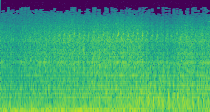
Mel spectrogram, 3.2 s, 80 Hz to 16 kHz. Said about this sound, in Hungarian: A pilóta munkáját a szélcsend nehezítette. Egy oldalszél elfújta volna a helikopter által keltett légörvényeket, így azonban a 4 tonnás új adót csak harmadszorra sikerült felcsavarozni a torony tetejére.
